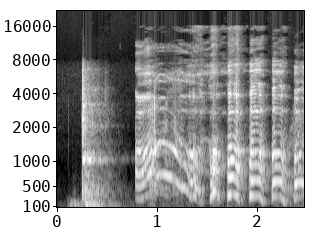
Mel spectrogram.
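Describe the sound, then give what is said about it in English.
A small, cheap champagne bottle pops open for New Year with a single sharp burst, followed by a brief ringing tone; then a voice follows with a run of short, rhythmic vocal bursts. “I'm drinking a cheap ass glass of bottle of champagne, just a small bottle because I don't want to get too slurry.”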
